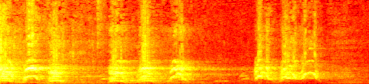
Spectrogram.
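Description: Several dogs bark and yip in quick, close bursts, a staged effect during a school stage play, loud clusters of barks separated by brief pauses.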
